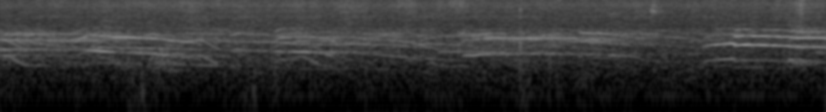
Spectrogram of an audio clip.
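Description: Several jackals howl together, their high wavering voices sliding up and down and overlapping.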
